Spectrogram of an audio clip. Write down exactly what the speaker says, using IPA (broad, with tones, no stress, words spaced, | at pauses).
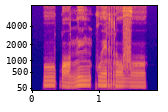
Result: u˦ɓɔ˨ nĩ˦ŋkʷe˦ ro˦vʊ˦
